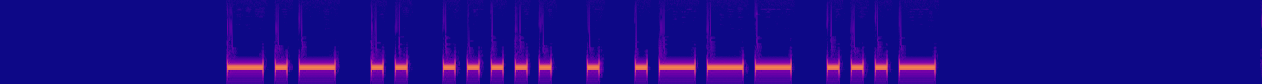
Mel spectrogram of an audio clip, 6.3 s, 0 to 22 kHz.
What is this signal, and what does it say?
Morse code, heard as a keyed tone, about 20 wpm, 700 Hz. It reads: KI5EJV
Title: Speed Racing - USA Call Signs 17wpm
